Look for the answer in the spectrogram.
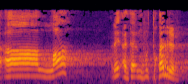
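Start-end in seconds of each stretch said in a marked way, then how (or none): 0.0-1.3 آه held very long, الله swinging upward; prolonged questioning alef. Shown as a demonstration. Teacher shows the wrong lengthening, long alef with questioning rise. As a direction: stretch آه, then raise الله as if asking. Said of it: "فمد هذا".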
